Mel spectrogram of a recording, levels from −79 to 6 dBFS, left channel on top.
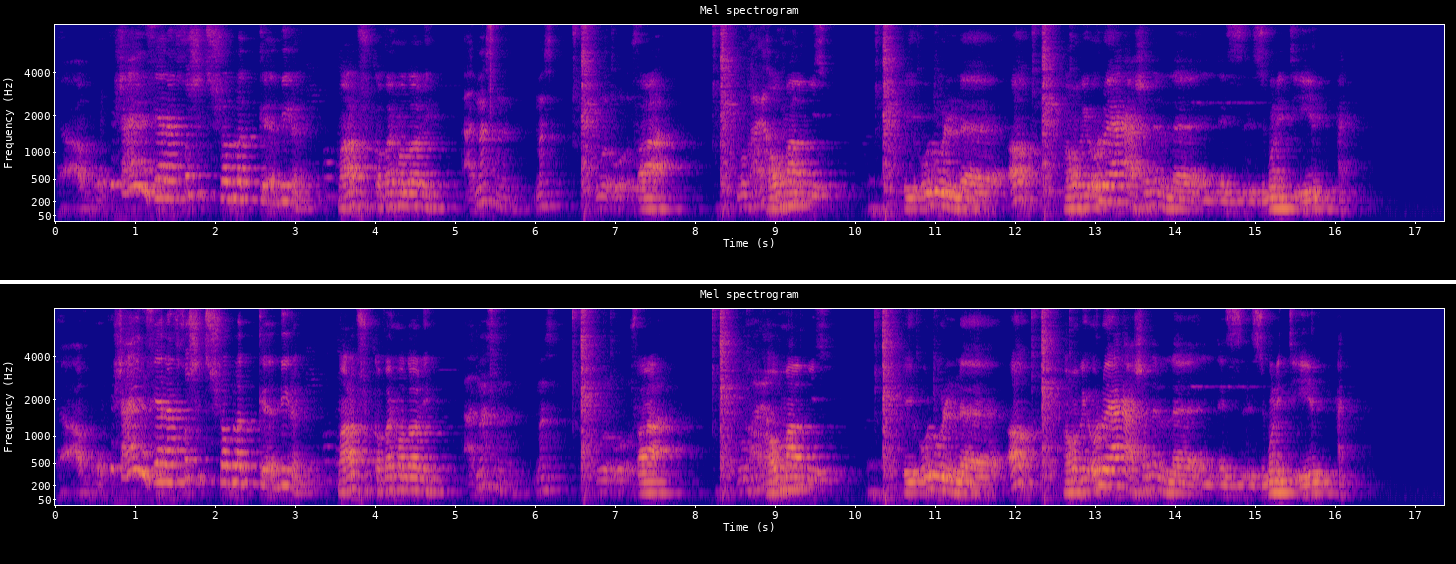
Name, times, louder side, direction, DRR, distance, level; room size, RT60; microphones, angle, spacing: voice 1, 0.0-3.1 3.5-4.7 7.3-7.5 8.7-9.6 10.2-10.3 10.6-12.2 12.6-16.1, right 2 dB, 50° right, 1 dB, 0.3 m, -27 dB
sound 1, 2.9-4.6 5.2-5.3 5.6-5.7 6.5-7.5 8.0-9.1 9.3-9.4 10.2-11.1 11.4-11.5 12.2-12.8 14.7-14.9, right 2 dB, 80° right, 0.7 m, -36 dB
voice 2, 5.1-6.3 6.7-7.6 8.5-9.6, left 2 dB, 45° left, 2 dB, 0.3 m, -38 dB
2.2 x 2.1 x 2.8 m, 0.79 s
head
